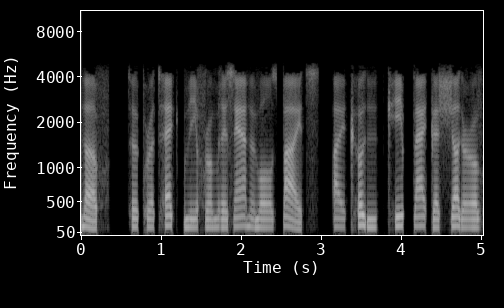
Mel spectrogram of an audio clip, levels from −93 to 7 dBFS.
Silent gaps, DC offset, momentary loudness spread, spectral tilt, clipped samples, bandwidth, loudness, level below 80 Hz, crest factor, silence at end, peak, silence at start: 0.38-0.58 s, 1.23-1.27 s, 2.47-2.51 s, 2.99-3.13 s, 3.73-3.77 s, 4.06-4.14 s; under 0.1%; 6 LU; -11 dB/octave; under 0.1%; 5 kHz; -29 LUFS; -64 dBFS; 18 dB; 0.05 s; -12 dBFS; 0 s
